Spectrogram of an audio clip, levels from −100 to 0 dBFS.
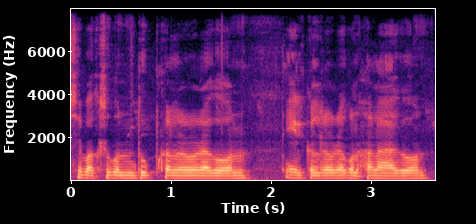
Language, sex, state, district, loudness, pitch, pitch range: Chakma, male, Tripura, Unakoti, -16 LUFS, 125 Hz, 125-130 Hz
